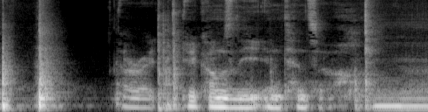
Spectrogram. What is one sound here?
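A glass clinks as it is set down.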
